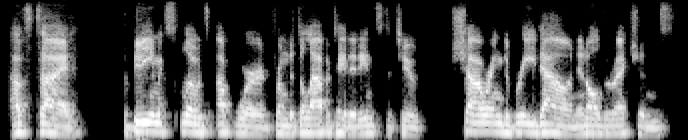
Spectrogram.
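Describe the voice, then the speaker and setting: A man's voice: medium pitch, fairly bright tone. Lo-fi man narrating stage directions. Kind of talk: reading screenplay stage directions. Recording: dull lo-fi sound.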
